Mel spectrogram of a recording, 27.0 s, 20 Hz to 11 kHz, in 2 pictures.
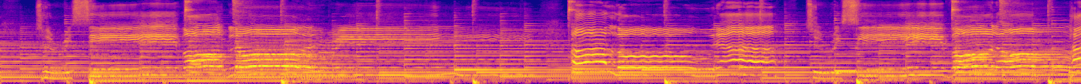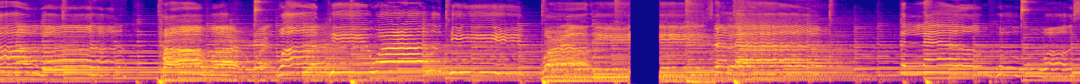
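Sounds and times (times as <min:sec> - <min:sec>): sustained keyboard chords: 0:00.0 - 0:27.0
drum hits: 0:22.1 - 0:23.2.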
